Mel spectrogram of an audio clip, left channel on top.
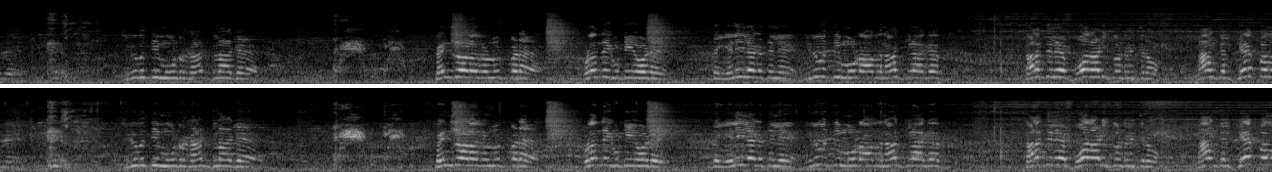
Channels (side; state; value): both; normal; correlation 0.55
